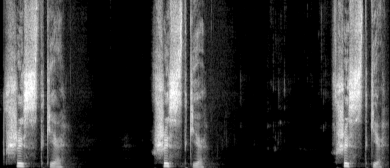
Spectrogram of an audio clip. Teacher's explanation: You have the W at the beginning of the word, but as we talked about before, when you're squishing so many consonants together, especially in the beginning of a word, the V becomes a F very often in speech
